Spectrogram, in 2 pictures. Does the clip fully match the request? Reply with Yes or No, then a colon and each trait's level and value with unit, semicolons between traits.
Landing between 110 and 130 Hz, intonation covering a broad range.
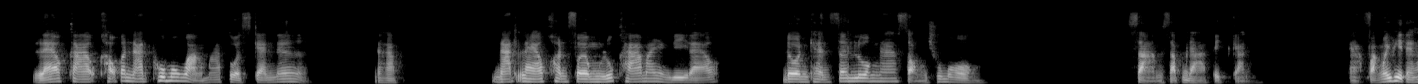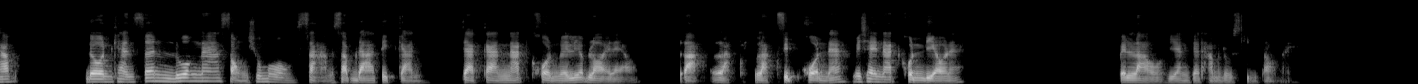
Yes: low, 120 Hz; wide, 7.5 semitones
